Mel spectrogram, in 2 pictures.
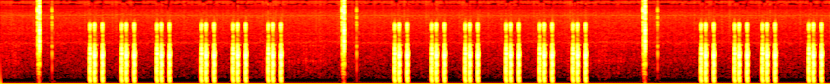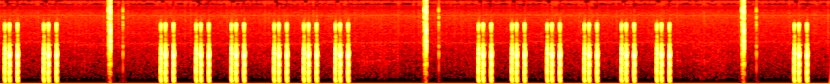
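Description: A short sharp click starts each spin of electronic slot reels.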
